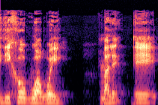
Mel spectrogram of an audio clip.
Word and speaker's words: Huawei: cámaras dices dices gua yo digo Huawei porque una vez le escuchado un chino hablar y dijo Huawei vale eh Y después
